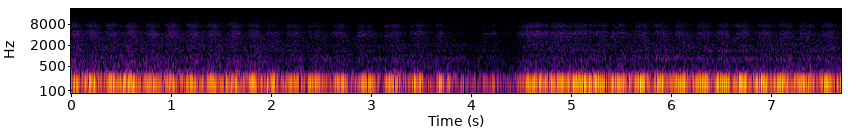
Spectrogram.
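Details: 1972 VW Fastback with a fuel-injection issue, cold, heavy smoke that eases once warm; low uneven loping idle that dips and recovers, struggling; rough idle, cause not confirmed.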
